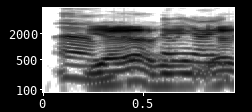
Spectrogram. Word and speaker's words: Miliare: Miliare Group.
